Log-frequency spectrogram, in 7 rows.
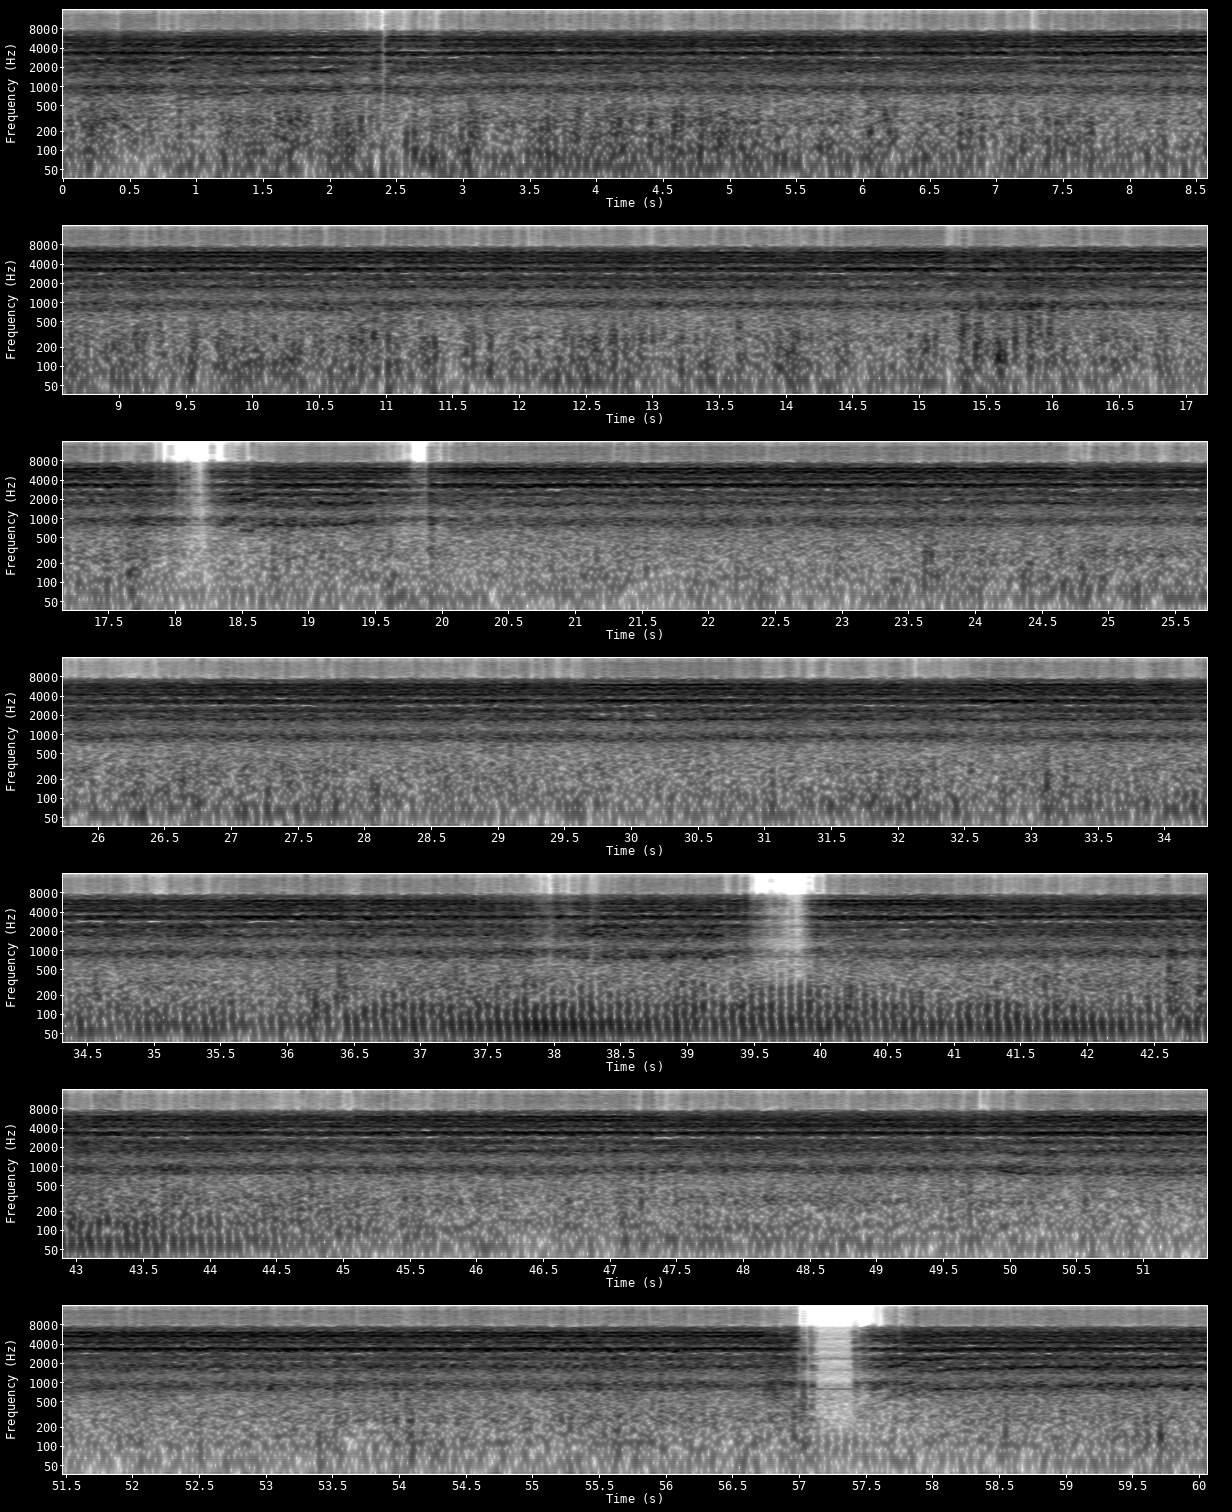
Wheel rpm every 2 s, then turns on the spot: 160, 170, 220, 220, 210, 220, 230, 230, 210, 120, 170, 210, 220, 230, 230, 230, 230, 230, 180, 120, 170, 210, 220, 220, 220, 220, 210, 210, 120, 190.
18-20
